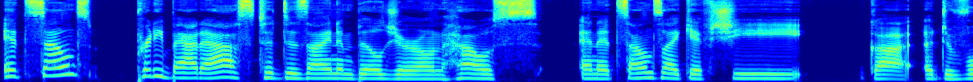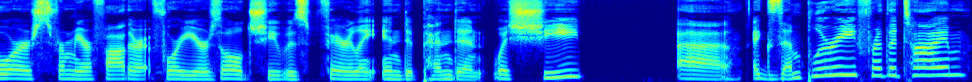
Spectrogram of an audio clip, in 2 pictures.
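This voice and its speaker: A woman's voice: lowish voice, a little slow, dry recording, clean studio sound. A woman hosting an interview podcast, asking curious, upbeat questions of a guest. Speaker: podcast host.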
